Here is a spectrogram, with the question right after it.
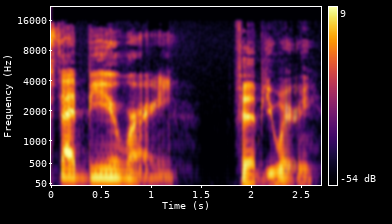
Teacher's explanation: But February is a very strange word because there are there's that R right after Feb, but we do not pronounce that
